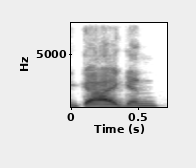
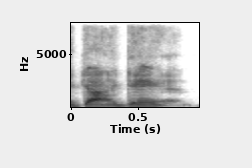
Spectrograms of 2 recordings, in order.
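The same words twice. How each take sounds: First: "Gigan" with a reduced second syllable, GUY-gun; other person's pronunciation. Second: "Gigan" with a full second vowel, guy-GAN; own pronunciation. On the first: Podcaster showing how the guest says it, front-stressed. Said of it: "You say Gigan". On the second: Podcaster contrasting his own way, full final syllable. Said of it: "I say Gigan". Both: Shown as a demonstration.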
